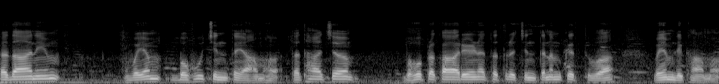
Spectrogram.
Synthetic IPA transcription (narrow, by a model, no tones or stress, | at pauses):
t̪ɐd̪aːniːm | ʋɐjɐmbɐɦut͡ʃint̪ɐjaːmɐɦɐ̰t̪ɐt̪ʰaːt͡ʃɐ | bɐɦupɾɐkaːɾeːɳɐt̪ɐt̪ɾɐt͡ʃint̪ɐnɐmkɾit̪ʋaːʋɐjɐmlikʰaːmɐɦɐ̰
